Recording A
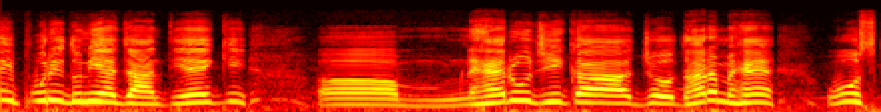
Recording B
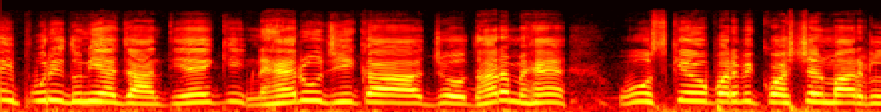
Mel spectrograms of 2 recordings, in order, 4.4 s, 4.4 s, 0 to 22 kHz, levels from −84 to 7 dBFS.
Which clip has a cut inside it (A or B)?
B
